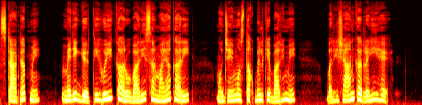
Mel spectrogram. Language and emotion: Urdu, fearful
